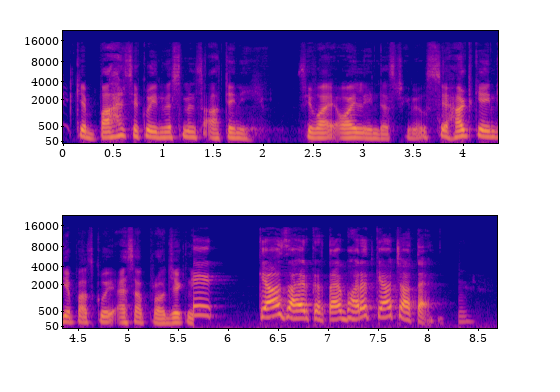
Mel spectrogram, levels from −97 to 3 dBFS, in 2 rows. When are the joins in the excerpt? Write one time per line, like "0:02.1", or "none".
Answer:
0:05.7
